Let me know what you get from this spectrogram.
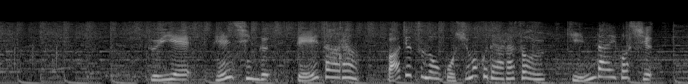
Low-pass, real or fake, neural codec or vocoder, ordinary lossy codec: none; real; none; none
